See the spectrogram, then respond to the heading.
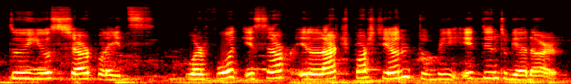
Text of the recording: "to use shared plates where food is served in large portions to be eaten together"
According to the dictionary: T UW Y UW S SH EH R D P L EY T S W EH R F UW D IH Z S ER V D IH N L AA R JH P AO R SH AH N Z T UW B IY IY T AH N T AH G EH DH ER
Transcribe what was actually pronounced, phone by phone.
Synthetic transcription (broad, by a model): T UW Y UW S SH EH R P L EY T S W EH R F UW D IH S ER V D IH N L AA R JH P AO R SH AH N T UW B IY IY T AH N T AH G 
